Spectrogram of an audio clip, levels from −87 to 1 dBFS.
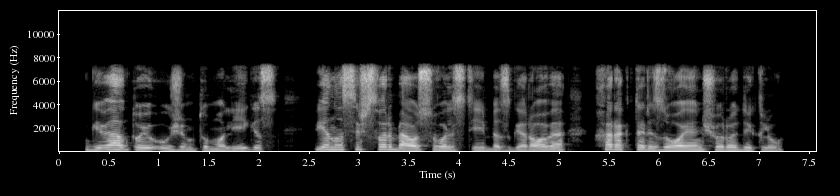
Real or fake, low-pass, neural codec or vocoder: real; 7.2 kHz; none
